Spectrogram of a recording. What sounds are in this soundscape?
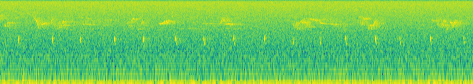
Red-eyed Vireo, Blue-headed Vireo, unknown mammal, Blue Jay, Eastern Wood-Pewee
